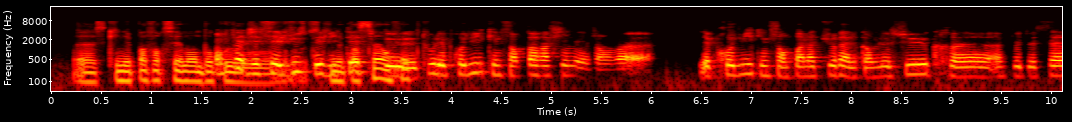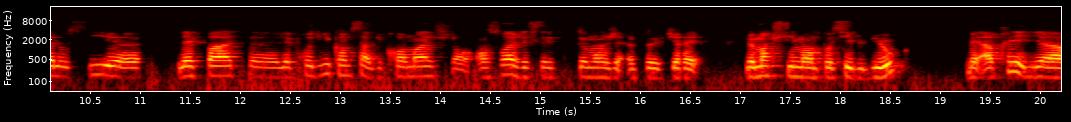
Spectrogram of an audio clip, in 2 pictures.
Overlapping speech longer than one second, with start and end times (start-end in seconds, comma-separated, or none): 1.6-3.7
